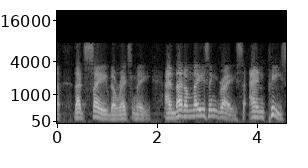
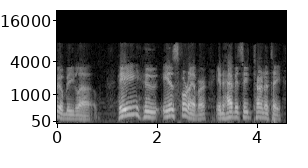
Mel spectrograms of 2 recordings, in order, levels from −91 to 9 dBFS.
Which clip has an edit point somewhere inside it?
first; 1 cut; at 1.5 s

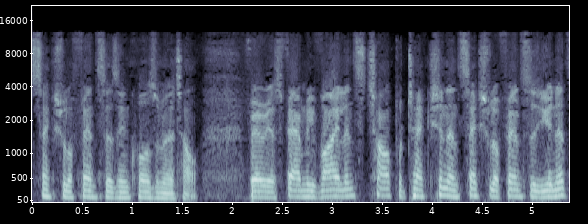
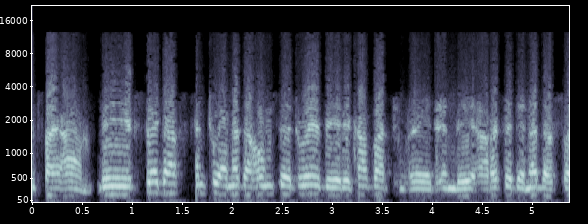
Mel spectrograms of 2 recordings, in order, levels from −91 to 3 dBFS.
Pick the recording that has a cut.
second; 1 cut; at 4.0 s

